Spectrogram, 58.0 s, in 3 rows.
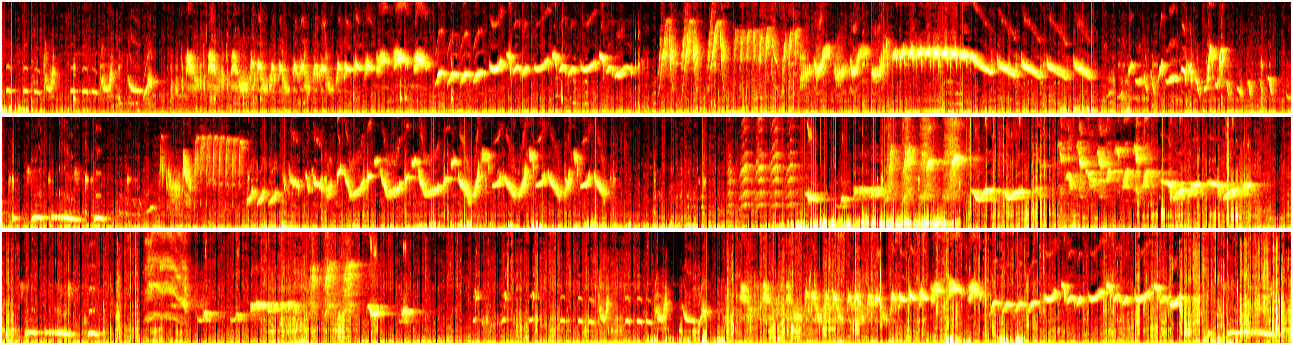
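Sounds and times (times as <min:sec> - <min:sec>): birds chirping and calling: 0:00.1 - 0:28.6, 0:29.2 - 0:58.0
long held bird whistle: 0:30.7 - 0:38.2, 0:41.5 - 0:44.9, 0:45.7 - 0:57.7.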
